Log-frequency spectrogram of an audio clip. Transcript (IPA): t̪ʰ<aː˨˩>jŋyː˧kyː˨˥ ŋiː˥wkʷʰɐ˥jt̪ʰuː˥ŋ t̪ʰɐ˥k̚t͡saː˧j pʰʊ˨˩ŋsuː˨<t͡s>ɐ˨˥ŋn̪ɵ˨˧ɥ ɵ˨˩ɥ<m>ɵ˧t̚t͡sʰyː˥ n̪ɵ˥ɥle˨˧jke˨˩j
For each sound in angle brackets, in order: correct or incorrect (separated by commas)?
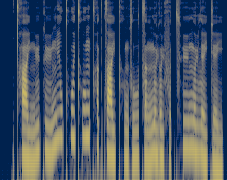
correct, correct, incorrect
